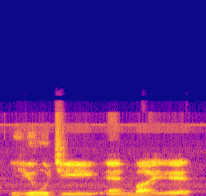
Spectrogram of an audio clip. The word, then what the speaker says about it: Agnya: It is not ego, but rather it's not really ego, but rather Agnya, and it's pronounced Ugnya, Agnya, not Agnya.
